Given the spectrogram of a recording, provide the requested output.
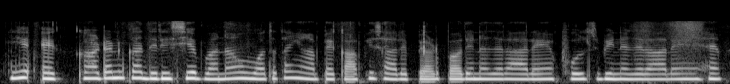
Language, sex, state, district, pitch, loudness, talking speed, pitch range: Hindi, female, Jharkhand, Palamu, 250 Hz, -13 LUFS, 195 wpm, 245-270 Hz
